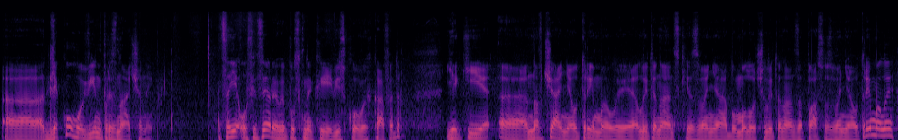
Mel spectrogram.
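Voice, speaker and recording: Speaking on the low side with a mellow, animated voice, a middle-aged man who works as a military recruiting official fields interview questions. He explains things in a measured manner, with frequent hesitations.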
